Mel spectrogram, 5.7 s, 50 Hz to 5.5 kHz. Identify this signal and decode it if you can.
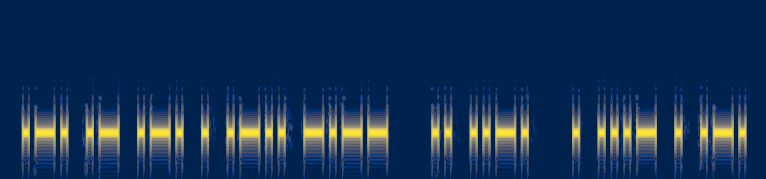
Morse code, heard as a keyed tone, about 25 wpm, 600 Hz. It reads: RARELY IF EVER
